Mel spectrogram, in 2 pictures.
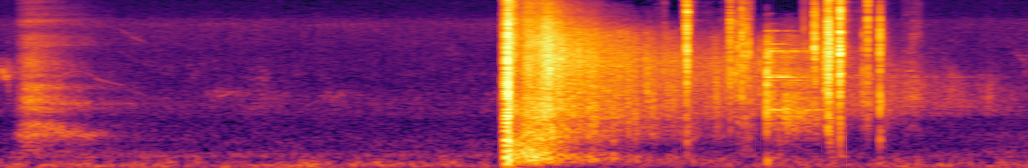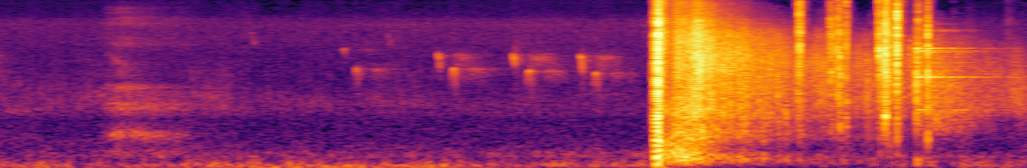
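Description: Two sharp, loud rifle shots ring out several seconds apart over an outdoor range with steel targets. Each is followed by short, faint clanks and rattles, with quiet breathing and background stillness in between.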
